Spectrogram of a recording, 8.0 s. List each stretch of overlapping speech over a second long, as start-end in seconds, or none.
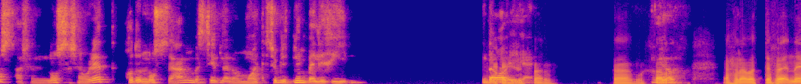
none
